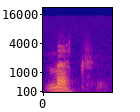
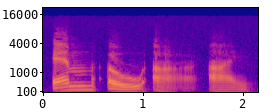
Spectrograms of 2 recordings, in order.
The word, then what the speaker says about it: Moriarty: I'm afraid I'll have to begin calling it the way it looks. M-O-R-I-A-R-T-Y.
